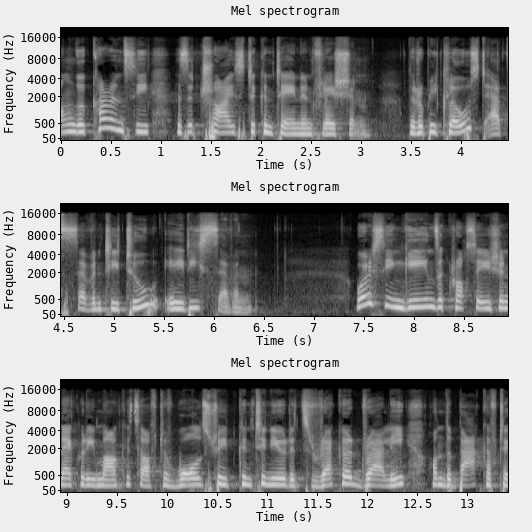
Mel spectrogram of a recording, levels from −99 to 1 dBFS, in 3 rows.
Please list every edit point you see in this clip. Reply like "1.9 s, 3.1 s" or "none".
none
